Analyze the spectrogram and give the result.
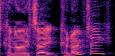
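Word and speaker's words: Konaté: His surname's Konate. Konate, that's how it's said.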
